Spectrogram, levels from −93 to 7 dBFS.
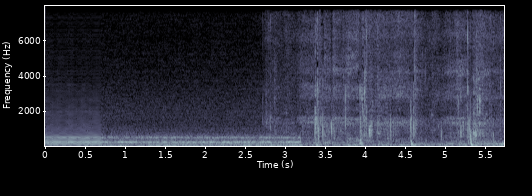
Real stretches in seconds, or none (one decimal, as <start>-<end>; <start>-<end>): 0.7-5.7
